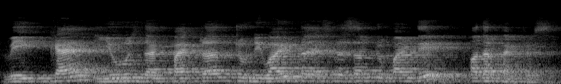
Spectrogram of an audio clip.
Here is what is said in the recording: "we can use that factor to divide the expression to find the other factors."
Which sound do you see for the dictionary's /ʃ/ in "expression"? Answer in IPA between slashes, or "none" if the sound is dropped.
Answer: /s/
